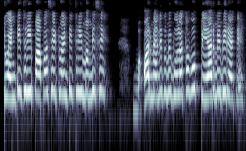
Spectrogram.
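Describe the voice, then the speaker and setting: A strikingly high, slightly bright voice belongs to a woman teacher leading an online class lecture. She proceeds slowly and deliberately on her own terms, echoing every question and answering it herself with a coaxing tone.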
